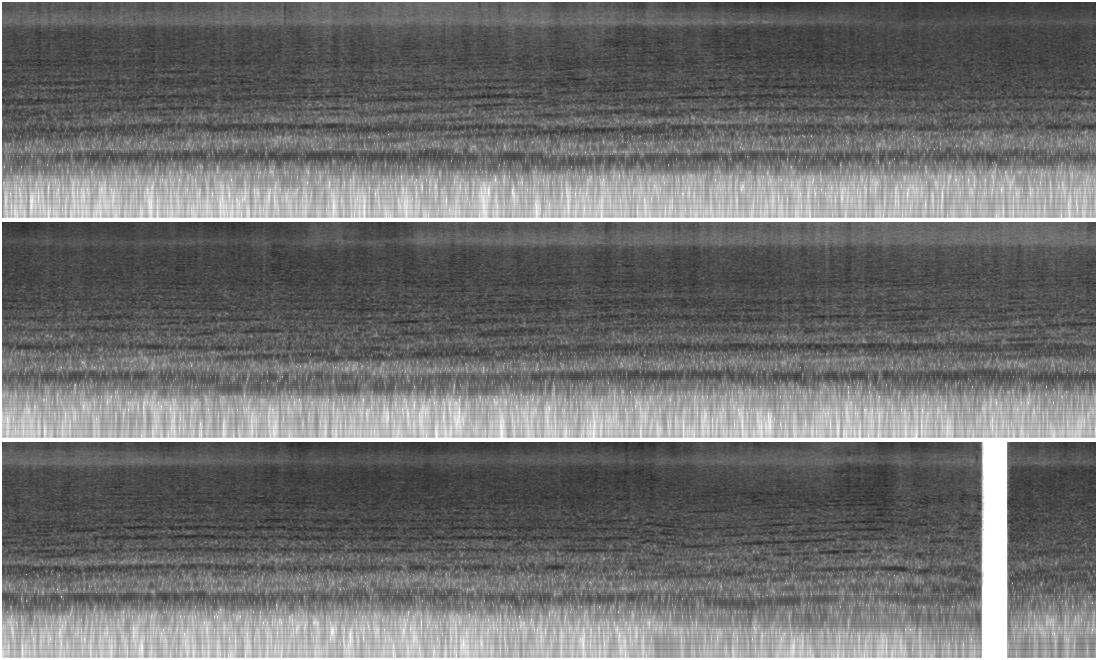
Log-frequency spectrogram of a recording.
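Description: Several Legend race cars' small high-revving motorcycle engines racing together on a short oval. Their pitches rise and fall steadily as they go through the laps.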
